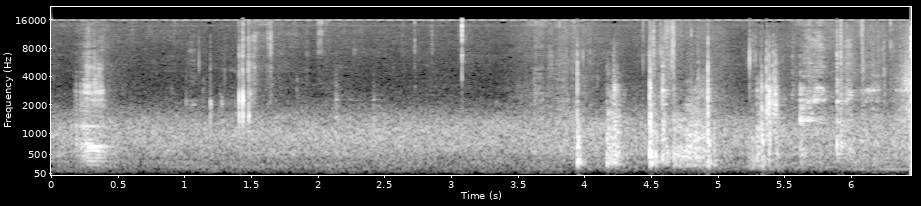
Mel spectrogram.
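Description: Handling noise from a Jeep Wrangler's tail-light wiring harness being pulled out through the empty tail-light opening: scattered clicks, with a cluster of sharp clicks and scrapes of the plastic plug and body panel in the last two seconds, over a steady hiss. A brief pitched sound comes about a third of a second in.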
